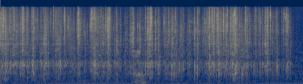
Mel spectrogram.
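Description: Small crystals and tumbled stones being stirred and shaken by hand in a bowl: a dense run of clicking and clattering.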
